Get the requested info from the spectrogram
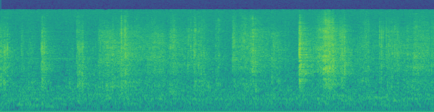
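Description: Scissors cutting through coloured paper: a handful of short, irregular snips, the clearest about three seconds in.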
